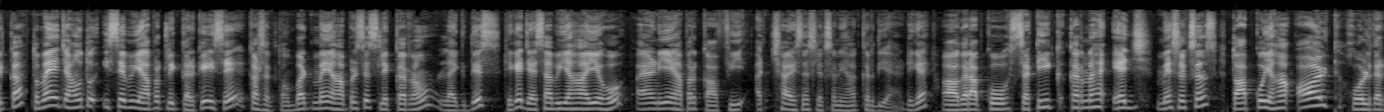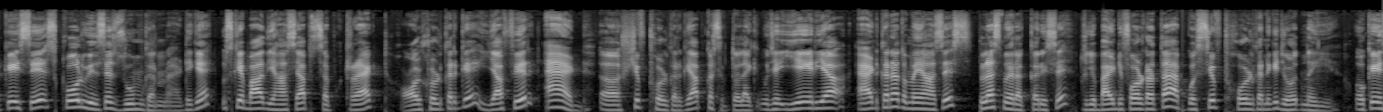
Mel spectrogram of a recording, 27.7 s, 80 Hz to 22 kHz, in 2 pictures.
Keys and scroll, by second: 5.8 ctrl+z, 6.3 space, 14.9 space, 20.2 space, 26.0 ctrl+z.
